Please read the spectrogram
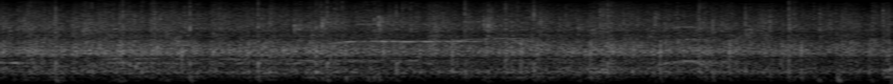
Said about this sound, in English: And get a massive round of applause for these three, please.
